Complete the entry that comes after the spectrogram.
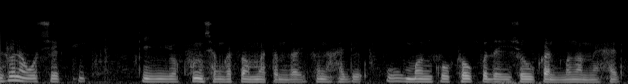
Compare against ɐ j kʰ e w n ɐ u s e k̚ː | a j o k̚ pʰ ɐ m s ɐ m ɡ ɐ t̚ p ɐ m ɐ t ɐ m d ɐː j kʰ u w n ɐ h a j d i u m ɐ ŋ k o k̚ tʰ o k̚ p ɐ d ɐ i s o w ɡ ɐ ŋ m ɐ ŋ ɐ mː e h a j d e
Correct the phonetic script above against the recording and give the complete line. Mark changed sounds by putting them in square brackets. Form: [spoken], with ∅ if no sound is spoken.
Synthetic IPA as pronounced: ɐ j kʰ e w n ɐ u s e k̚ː | [i] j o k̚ pʰ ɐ m s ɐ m ɡ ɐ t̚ p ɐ m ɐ t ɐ m d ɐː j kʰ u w n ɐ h a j d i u m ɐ ŋ k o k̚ tʰ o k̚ p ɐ d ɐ i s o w [k] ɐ [n] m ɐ ŋ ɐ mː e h a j d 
